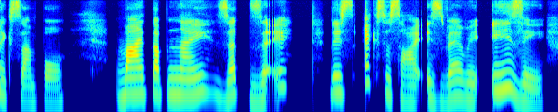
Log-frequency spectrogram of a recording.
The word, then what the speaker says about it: dễ: Or the second example, bài tập này rất dễ. This exercise is very easy. The word dễ, easy, is pronounced dễ.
